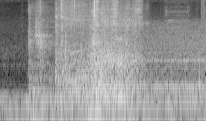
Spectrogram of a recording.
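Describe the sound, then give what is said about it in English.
A heavy door grinds and rumbles shut with a mechanical scrape, followed by a few sharp clanks as a lock or latch engages, the low rumble lingering before fading. “The door locks behind us.”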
